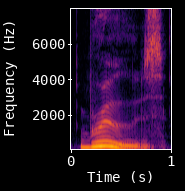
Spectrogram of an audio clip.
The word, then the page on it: bruise: brúːz; ブルーズ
